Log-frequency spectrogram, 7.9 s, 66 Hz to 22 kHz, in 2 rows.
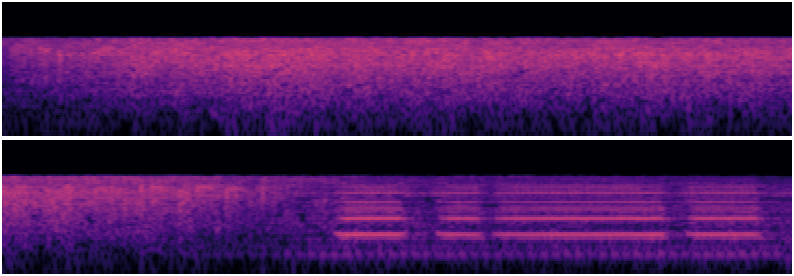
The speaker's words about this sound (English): That's the McGee family car coming down 14th Street.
